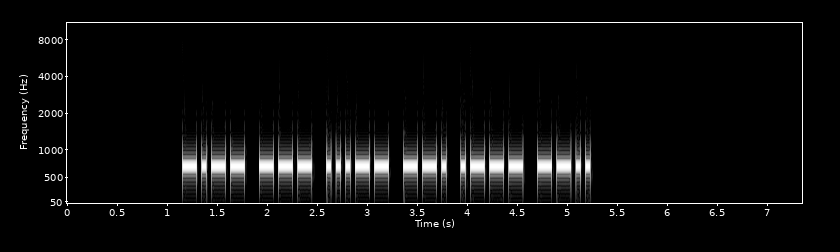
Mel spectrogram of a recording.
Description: Morse code, heard as a keyed tone, about 25 wpm, 700 Hz. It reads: YO3GJZ
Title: DXCC-100 Call Signs - 6 Characters - 25wpm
